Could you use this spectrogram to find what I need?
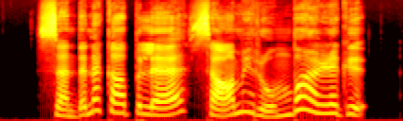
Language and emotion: Tamil, happy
